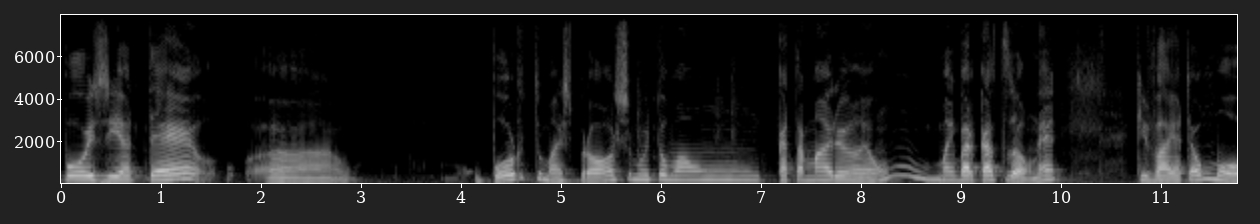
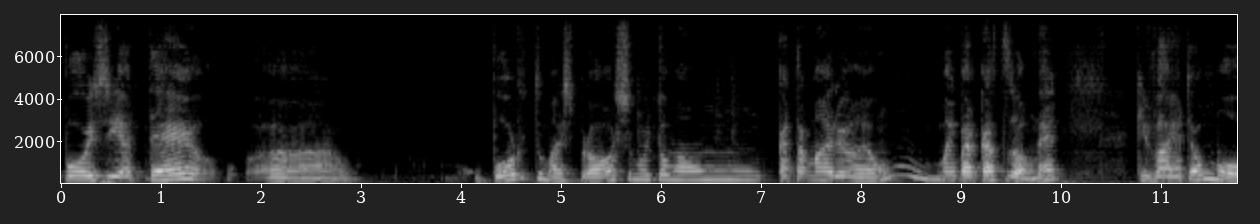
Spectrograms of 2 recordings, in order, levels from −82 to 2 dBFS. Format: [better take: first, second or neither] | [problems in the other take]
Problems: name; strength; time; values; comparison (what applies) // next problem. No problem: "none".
first | room echo; dies away in 0.2 s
